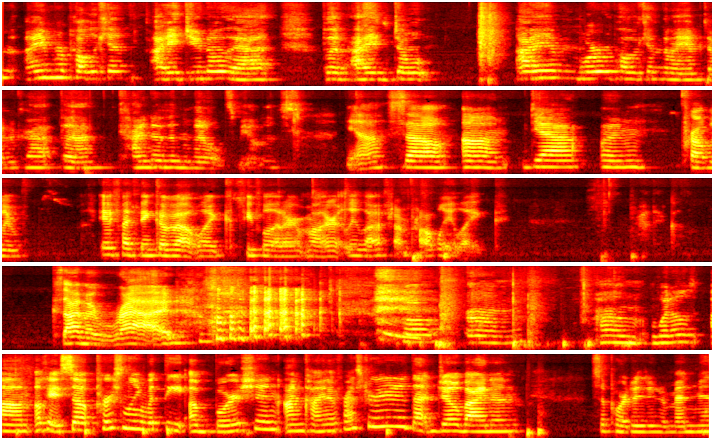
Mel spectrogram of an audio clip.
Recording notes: There is some background noise, so we'll try and fix that at later.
